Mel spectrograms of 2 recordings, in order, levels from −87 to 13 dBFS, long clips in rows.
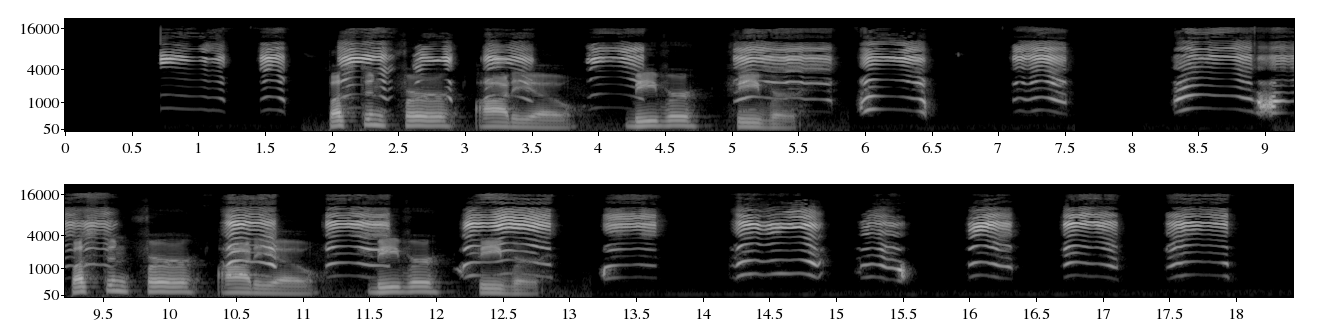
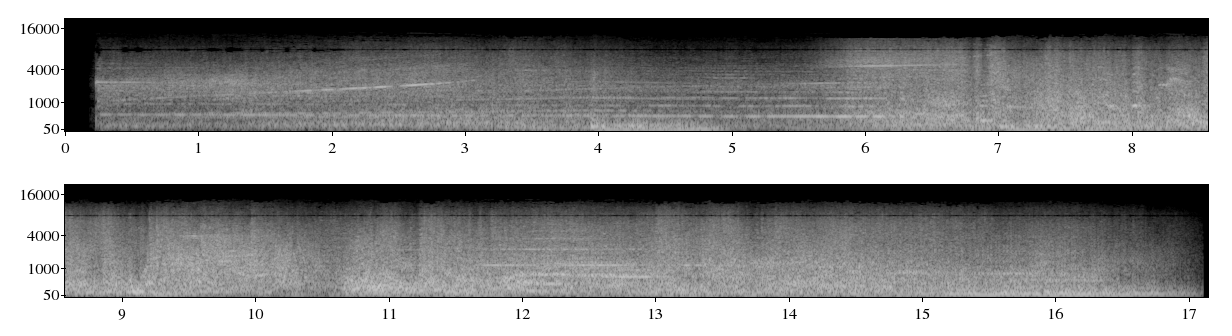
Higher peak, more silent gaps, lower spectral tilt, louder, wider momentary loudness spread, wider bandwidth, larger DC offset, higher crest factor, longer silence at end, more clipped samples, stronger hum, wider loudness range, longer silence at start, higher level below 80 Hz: about the same, -4 dBFS vs -2 dBFS; first, 7.57-8.07 s vs none; second, 0.5 dB/octave vs -4 dB/octave; about the same, -18 LUFS vs -16 LUFS; first, 14 LU vs 11 LU; first, 17.5 kHz vs 13 kHz; neither; about the same, 18 dB vs 16 dB; first, 0.5 s vs 0.1 s; neither; neither; about the same, 5 LU vs 7 LU; first, 0.7 s vs 0.2 s; second, -74 dBFS vs -32 dBFS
